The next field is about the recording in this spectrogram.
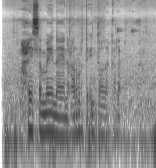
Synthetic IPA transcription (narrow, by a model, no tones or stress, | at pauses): wɑħɑjsɐmɛjnɐːjɛːnʕɑɾuːrt̪ʰɐ̰ʔɪ̰nt̪ʰɔːðɐkʰɐlɛ̰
